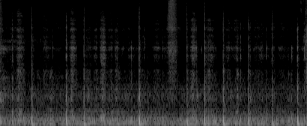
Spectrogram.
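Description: Faint scratching of a pen writing on paper: a run of short, uneven strokes as a few handwritten words go down.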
